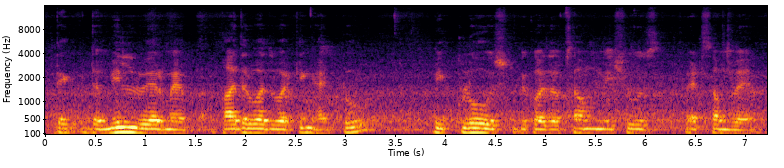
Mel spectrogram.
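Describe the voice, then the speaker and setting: In a room with audible echo and noticeable background noise, a man with an Indian accent speaks at a medium pitch and moderate pace in a flat monotone, taking long, frequent pauses. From India, Mumbai (Maharashtra). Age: 70s. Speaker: retired elevator industry professional. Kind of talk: life story interview. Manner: halting, with many fillers.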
